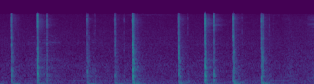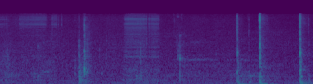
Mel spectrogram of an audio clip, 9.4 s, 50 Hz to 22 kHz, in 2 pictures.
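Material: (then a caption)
Plastic. Fingertips type on the dark plastic keys of an HP laptop keyboard, giving about 16 sharp, bright clicks that stop almost instantly. Between the taps come quieter, brushing stretches of softer key contact.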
